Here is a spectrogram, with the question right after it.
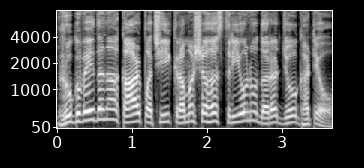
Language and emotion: Gujarati, neutral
